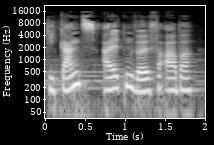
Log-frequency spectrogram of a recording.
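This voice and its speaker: A woman reading a fable aloud as narrator, in a measured storytelling manner. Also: lowish voice, steady tone. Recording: narration over background music.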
